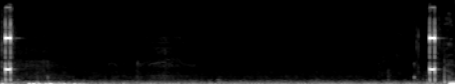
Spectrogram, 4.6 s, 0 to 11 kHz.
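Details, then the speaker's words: Training demo of an epinephrine infusion (4 mg in 250 ml normal saline, non-weight-based): two short high keypress confirmation beeps about four seconds apart as the IV pump is set to 1 mcg/min and 250 ml volume to be infused. "so let's start at uh one a minute hit okay volume to be infused can be 250 hit okay"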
